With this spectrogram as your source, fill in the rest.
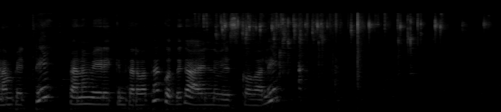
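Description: Beaten egg sizzles as it is poured onto a hot pan.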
